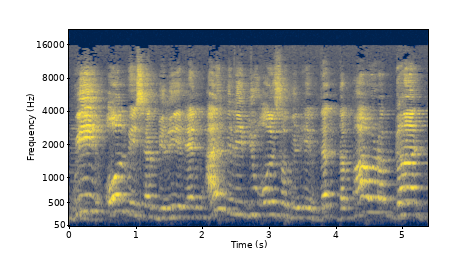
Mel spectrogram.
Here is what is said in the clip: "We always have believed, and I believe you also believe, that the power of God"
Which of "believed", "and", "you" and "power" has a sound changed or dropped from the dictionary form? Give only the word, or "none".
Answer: believed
